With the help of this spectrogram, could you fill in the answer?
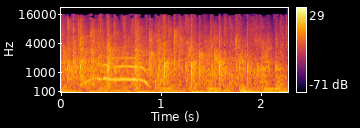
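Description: An audience breaks into a steady round of applause, dense overlapping clapping holding at an even, fairly loud level for about two seconds, with faint voices and a brief whistle-like tone underneath.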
